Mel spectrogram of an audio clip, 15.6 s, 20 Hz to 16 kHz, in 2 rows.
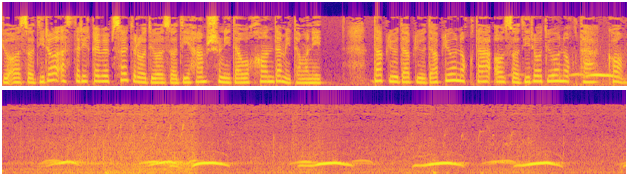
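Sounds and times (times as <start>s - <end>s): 
speech: 0.0s - 8.0s
brownish-pink turtle dove cooing in low soft phrases: 6.2s - 15.6s.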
